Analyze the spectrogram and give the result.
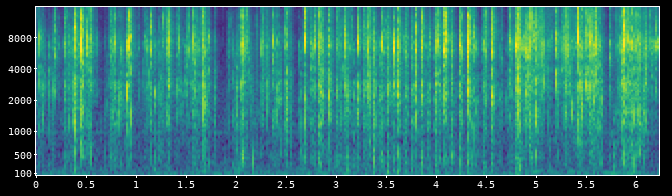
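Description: Fingertips and nails crinkle and squeeze a filled Airheads plastic film candy bag. Dense, bright crackling bursts come one after another with almost no low end, quick sharp crinkles rising and falling in loudness throughout.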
